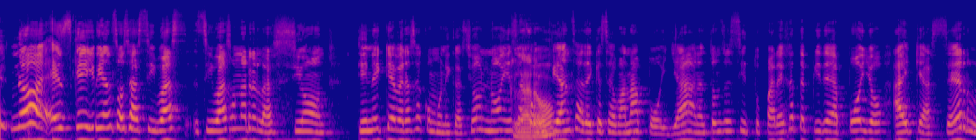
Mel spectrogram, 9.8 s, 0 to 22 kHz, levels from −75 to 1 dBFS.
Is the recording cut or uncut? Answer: cut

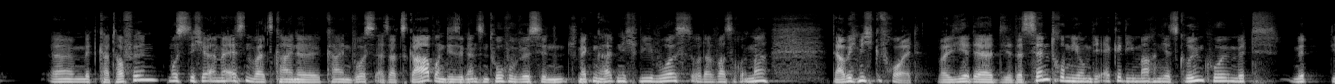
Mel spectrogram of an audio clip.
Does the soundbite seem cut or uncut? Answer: uncut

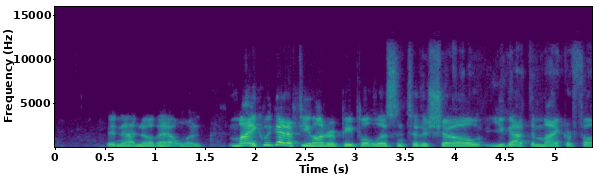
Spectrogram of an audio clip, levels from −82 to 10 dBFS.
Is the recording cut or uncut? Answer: uncut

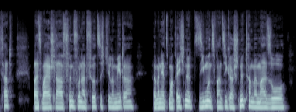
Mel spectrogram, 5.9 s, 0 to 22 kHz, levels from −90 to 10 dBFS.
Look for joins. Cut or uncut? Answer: cut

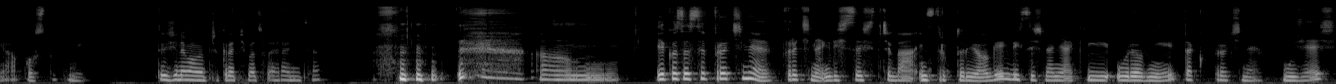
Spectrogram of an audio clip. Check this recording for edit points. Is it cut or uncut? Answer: uncut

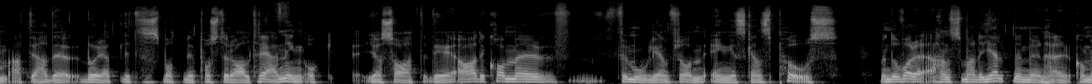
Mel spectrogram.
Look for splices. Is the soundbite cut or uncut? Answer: cut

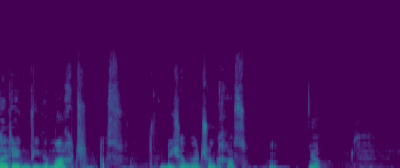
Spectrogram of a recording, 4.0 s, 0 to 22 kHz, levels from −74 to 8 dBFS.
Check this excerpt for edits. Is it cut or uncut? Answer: uncut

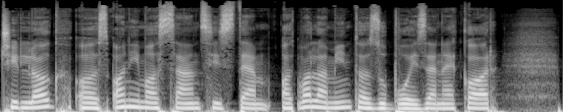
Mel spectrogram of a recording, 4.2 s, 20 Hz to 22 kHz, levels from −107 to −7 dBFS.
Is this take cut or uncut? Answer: cut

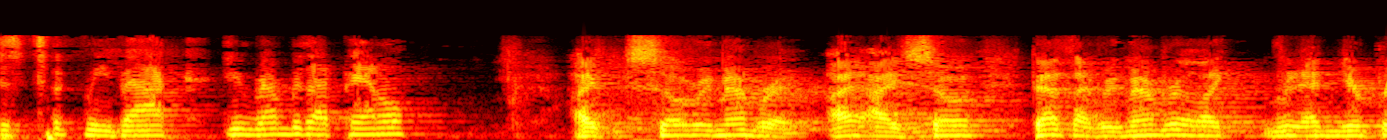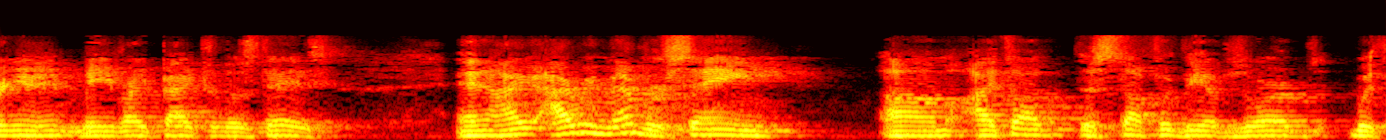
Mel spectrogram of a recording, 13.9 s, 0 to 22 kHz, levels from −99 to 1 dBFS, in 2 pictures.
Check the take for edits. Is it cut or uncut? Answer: uncut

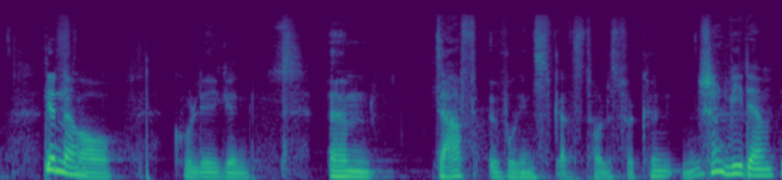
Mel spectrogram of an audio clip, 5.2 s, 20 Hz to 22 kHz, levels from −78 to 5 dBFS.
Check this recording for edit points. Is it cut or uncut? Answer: cut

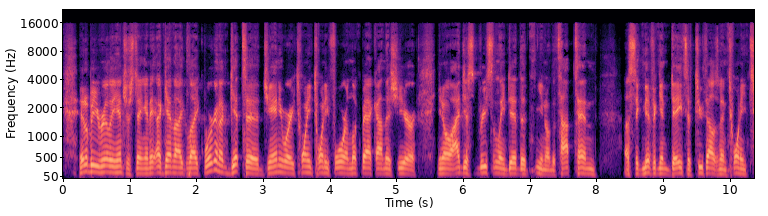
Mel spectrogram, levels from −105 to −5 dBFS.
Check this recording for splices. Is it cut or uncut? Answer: uncut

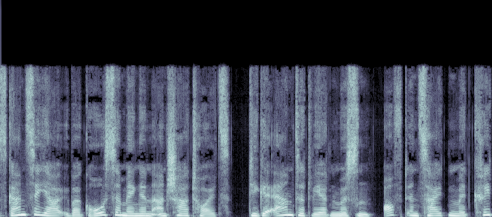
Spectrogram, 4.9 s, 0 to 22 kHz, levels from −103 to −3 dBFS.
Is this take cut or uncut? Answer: uncut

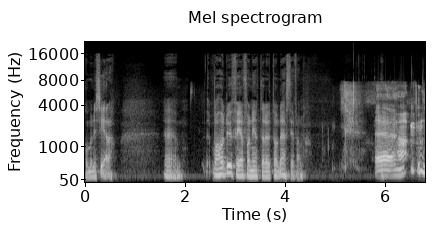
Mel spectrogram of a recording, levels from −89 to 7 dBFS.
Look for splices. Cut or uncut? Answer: uncut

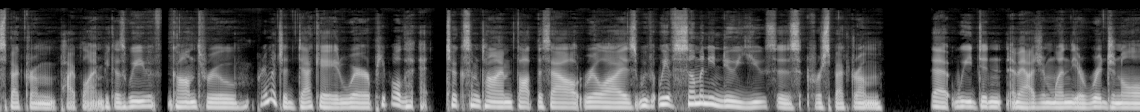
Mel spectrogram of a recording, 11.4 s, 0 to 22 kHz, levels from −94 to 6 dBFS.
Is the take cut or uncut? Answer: uncut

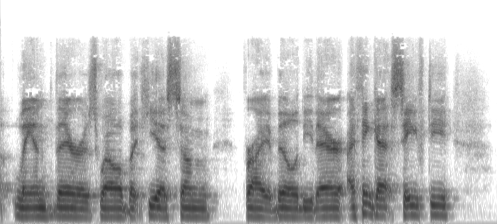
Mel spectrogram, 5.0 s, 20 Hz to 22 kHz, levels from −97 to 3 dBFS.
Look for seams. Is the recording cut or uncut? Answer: uncut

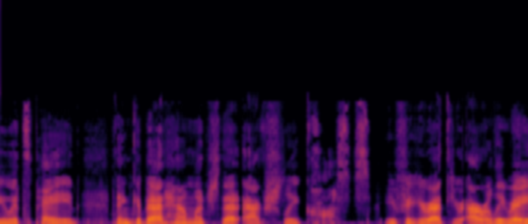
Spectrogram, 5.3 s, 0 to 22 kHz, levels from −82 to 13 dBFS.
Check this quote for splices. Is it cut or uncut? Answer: cut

